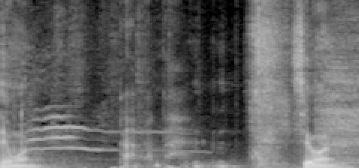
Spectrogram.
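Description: A cat meows a few times, with long, wavering high-pitched cries, loud and clear, broken by brief pauses and some faint background noise.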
